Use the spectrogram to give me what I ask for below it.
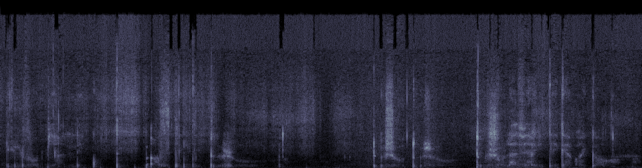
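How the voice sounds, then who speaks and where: A woman playing a mystical fortune teller in a whispered role-play, repeating her phrases as she reassures the listener. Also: close to an everyday voice. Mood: insistent, reassuring. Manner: slow, repetitive fortune-teller delivery, addressing the listener. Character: mystical female fortune teller reading horoscopes, mysterious and reassuring.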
